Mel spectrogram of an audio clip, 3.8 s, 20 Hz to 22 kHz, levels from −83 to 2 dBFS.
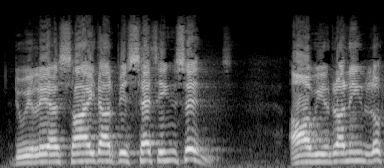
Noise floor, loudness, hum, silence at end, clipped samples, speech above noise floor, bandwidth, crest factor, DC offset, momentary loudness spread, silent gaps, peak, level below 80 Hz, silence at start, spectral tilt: -48 dBFS; -14 LUFS; none; 0 s; under 0.1%; 34 dB; 15 kHz; 14 dB; under 0.1%; 4 LU; none; -2 dBFS; -50 dBFS; 0.15 s; -4 dB/octave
